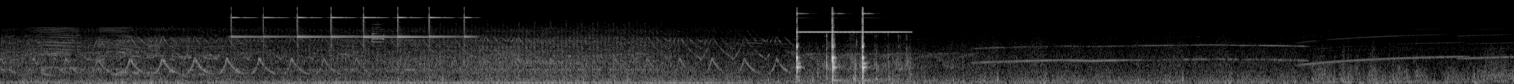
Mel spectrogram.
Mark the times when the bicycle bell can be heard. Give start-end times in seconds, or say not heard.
2.3-4.8, 8.0-9.2.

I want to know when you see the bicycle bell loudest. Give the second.
8 s.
